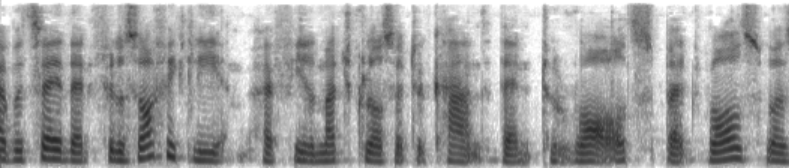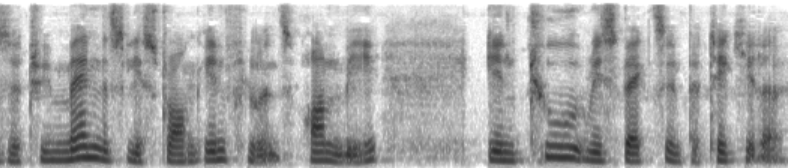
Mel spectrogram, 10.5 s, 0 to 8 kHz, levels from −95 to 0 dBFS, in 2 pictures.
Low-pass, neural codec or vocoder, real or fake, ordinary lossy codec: 7.2 kHz; vocoder, 22.05 kHz, 80 mel bands, HiFi-GAN; fake; MP3, 48 kbps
